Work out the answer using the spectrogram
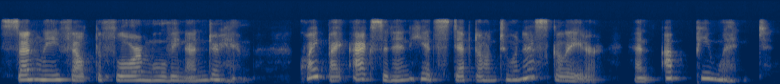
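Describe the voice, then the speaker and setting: Husky older woman reading a storybook. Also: medium pitch, normal speed. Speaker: storybook reader. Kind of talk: children's storybook narration.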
